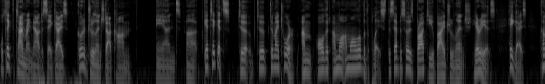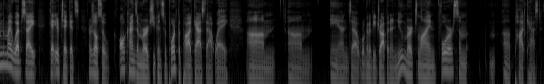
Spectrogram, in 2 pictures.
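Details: Adult man, real stuttering in spontaneous speech with sound and word repetitions.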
